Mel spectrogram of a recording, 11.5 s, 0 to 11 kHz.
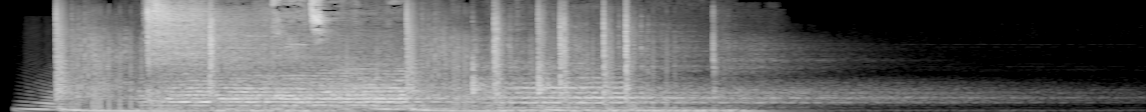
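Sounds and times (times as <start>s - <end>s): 
percussion effects: 0.5s - 7.9s.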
